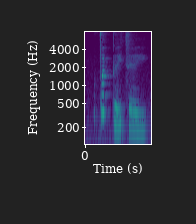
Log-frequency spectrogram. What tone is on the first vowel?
high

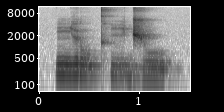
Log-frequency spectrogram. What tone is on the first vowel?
high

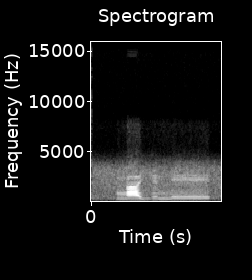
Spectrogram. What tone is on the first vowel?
high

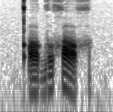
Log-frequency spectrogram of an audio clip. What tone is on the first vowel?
low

